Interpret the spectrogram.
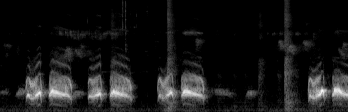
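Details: Spotted dove used as a decoy to lure wild doves, recorded clean and close: three pairs of loud, rounded, low coos, each pair quickly doubled, separated by brief silent pauses.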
